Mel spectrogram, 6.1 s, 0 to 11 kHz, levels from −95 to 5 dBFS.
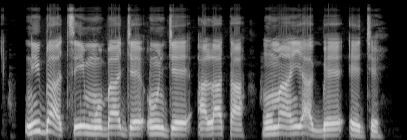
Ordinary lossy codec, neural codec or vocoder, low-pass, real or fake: none; none; 9.9 kHz; real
